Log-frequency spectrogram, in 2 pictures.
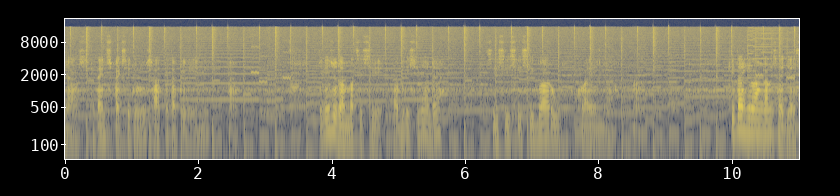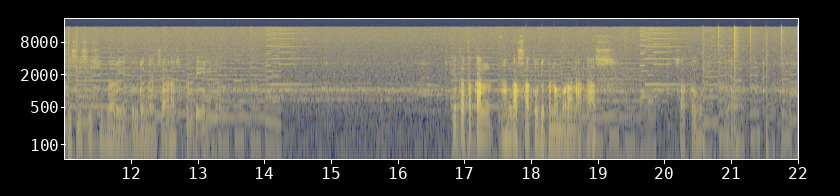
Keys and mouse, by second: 1.4 click, 4.0-5.3 middle drag, 7.5-8.7 shift+middle drag, 10.4-12.9 shift+middle drag, 14.2-17.2 middle drag, 20.5 1.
